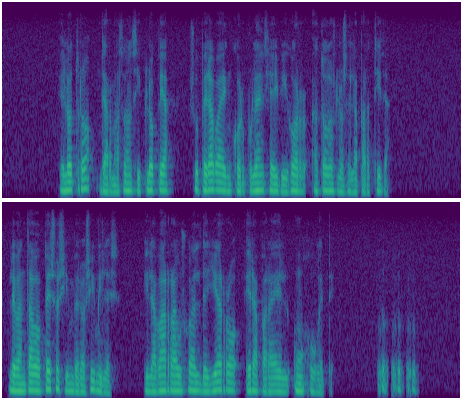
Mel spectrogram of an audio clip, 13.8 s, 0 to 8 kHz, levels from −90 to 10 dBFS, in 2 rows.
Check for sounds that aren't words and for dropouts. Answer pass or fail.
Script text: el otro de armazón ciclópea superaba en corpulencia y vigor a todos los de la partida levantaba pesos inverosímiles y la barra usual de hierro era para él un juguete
fail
